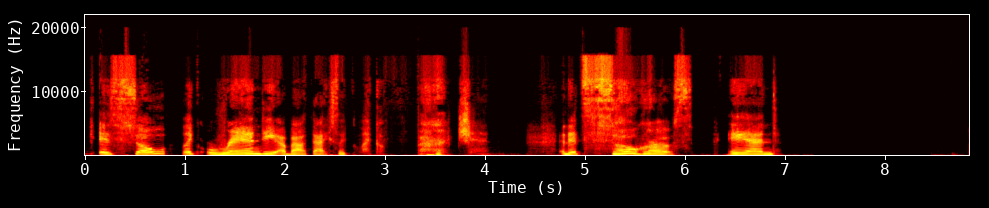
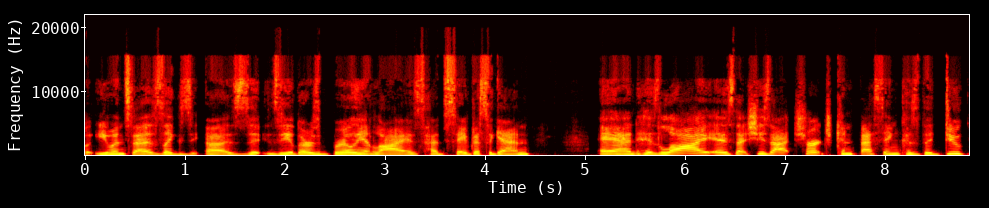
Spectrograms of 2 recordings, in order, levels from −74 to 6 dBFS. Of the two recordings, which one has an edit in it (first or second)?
first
